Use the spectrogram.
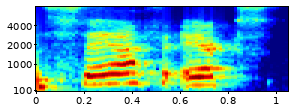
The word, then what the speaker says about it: SAF: is sustainable aviation fuel abbreviated as saf and pronounced saf hence the project named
